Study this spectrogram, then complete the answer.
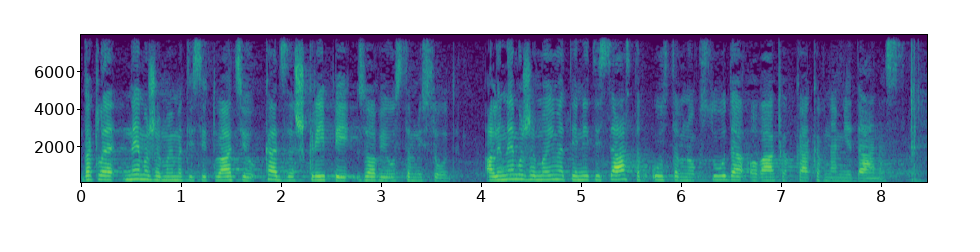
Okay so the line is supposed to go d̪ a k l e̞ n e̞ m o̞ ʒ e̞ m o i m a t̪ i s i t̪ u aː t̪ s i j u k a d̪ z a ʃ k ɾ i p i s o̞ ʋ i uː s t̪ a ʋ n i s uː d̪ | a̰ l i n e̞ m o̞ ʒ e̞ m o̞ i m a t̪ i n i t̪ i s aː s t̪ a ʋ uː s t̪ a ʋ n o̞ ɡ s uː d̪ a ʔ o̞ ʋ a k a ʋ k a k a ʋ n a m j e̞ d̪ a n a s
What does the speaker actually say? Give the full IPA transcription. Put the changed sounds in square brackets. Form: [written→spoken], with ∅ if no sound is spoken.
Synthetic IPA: d̪ a k l e̞ n e̞ m o̞ ʒ e̞ m o i m a t̪ i s i t̪ u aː t̪ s i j u k a d̪ z a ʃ k ɾ i p i [s→z] o̞ ʋ i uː s t̪ a ʋ n i s uː d̪ | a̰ l i n e̞ m o̞ ʒ e̞ m o̞ i m a t̪ i n i t̪ i s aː s t̪ a ʋ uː s t̪ a ʋ n o̞ ɡ s uː d̪ a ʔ o̞ ʋ a k a ʋ k a k a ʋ n a m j e̞ d̪ a n a s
